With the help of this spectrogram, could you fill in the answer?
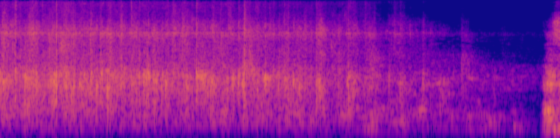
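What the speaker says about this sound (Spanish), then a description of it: "vamos a hacer un fuertísimo aplauso" Loud, dense applause from an audience at a recognition ceremony for neighbourhood committees in Otay Centenario, sustained close clapping with voices mixed in, dipping briefly near the end before surging again.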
